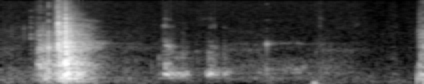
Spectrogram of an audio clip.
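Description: Faint handling sounds of felt-tip markers on a tabletop: a soft knock about a quarter second in as a marker is set down or picked up, then a few light clicks as the next marker is handled and its cap comes off.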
